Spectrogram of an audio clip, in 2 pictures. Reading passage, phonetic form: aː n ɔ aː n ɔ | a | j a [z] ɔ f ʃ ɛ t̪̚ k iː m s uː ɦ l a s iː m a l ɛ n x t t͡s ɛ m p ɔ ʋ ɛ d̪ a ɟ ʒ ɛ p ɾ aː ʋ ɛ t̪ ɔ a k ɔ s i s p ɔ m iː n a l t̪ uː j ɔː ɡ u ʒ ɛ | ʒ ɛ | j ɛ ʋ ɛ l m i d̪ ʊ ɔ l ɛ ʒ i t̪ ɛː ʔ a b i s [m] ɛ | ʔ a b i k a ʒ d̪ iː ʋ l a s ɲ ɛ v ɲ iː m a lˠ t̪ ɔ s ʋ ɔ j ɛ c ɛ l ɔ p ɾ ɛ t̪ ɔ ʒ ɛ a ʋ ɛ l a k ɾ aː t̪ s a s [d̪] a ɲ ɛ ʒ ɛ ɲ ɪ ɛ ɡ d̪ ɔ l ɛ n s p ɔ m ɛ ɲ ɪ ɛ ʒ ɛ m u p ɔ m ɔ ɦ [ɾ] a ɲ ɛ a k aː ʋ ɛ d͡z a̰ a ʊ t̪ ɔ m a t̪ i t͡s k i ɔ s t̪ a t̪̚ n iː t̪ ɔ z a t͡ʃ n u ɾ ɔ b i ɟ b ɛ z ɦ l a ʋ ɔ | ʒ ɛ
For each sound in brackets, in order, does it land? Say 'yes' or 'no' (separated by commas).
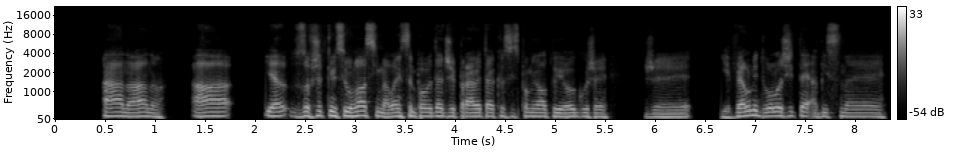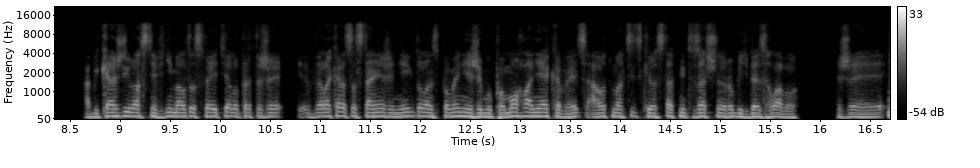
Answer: yes, yes, no, no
